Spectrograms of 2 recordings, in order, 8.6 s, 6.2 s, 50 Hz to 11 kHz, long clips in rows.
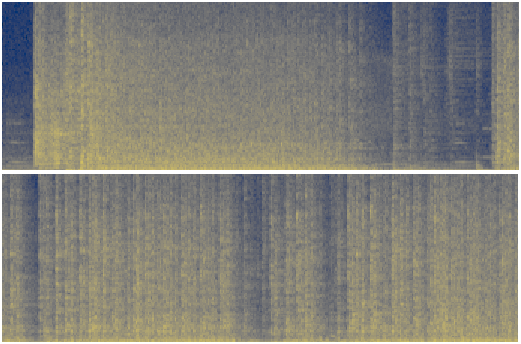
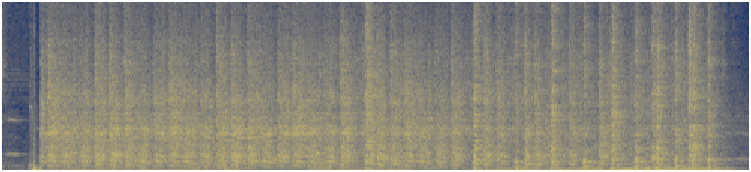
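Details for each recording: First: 5.7 Vortec V8 swapped into an S10, just fixed low fuel pressure, first runs: engine speed keeps sagging and recovering every second or two, hunting for idle; owner suspects loose fuel pump wire connection or distributor setting, unconfirmed. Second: 5.7 Vortec V8 swapped into an S10, started after fitting a DW200 fuel pump and new fuel filter to cure low fuel pressure; catches straight away and settles into a steady idle with no stumbling, fuel delivery sounds good.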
